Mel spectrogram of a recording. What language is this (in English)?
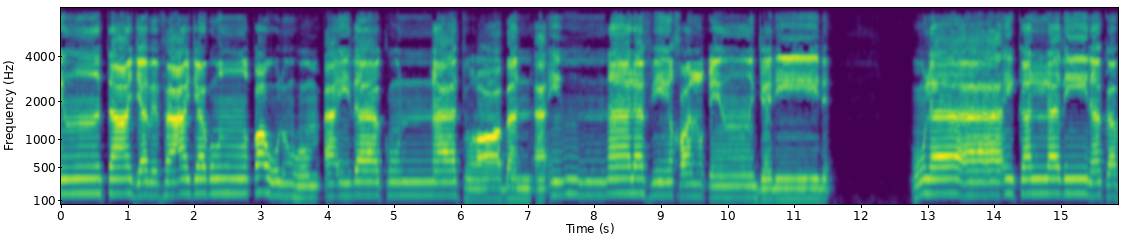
Arabic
